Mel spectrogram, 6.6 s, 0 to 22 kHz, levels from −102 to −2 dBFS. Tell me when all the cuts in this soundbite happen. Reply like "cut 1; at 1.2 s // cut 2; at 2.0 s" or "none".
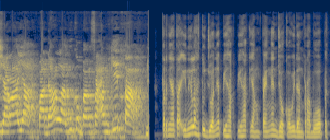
cut 1; at 2.8 s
